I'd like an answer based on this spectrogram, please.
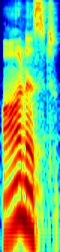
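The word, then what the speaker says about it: honest: ஆனால் அதில் ஹெச் அப்படிங்கிறது சைலண்ட்டு, ஆ சவுண்டு தான் வரும். ஆனஸ்ட் அப்படின்னு தான் ப்ரொனவுன்ஸ் பண்ணும்.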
